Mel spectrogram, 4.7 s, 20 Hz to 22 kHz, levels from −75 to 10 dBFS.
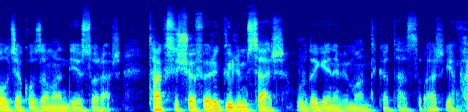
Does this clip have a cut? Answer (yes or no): no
